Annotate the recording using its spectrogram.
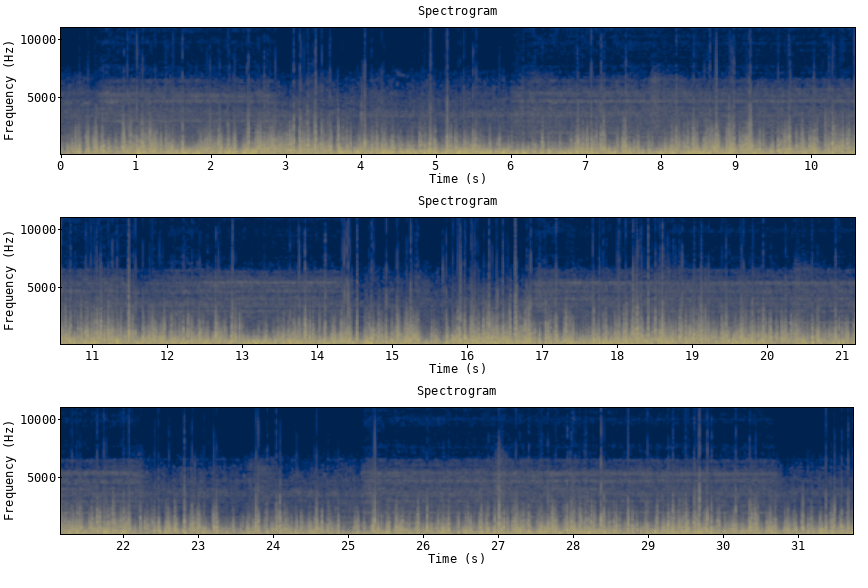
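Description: Wind rushing over the microphone of a camera moving at cycling speed alongside road cyclists: a loud, steady buffeting noise.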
